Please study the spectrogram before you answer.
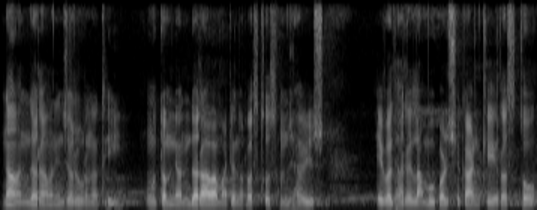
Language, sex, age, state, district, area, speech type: Gujarati, male, 18-30, Gujarat, Surat, rural, spontaneous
